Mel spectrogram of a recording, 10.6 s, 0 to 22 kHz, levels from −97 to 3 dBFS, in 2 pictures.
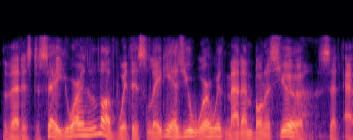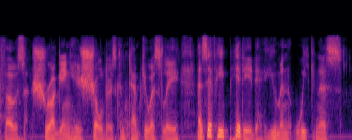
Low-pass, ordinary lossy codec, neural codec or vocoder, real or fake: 7.2 kHz; Opus, 24 kbps; none; real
